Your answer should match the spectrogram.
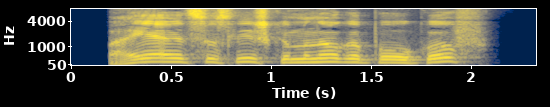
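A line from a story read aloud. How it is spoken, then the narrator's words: Cheerful. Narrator (Russian): бодро спросил Корнел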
